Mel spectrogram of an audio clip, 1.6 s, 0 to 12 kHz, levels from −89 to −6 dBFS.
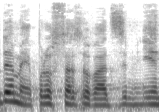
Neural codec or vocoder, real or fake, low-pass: codec, 24 kHz, 0.9 kbps, WavTokenizer, medium speech release version 2; fake; 10.8 kHz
